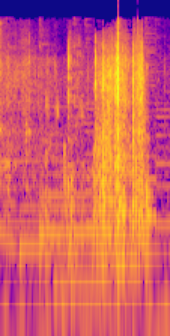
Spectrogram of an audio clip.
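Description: Soft instrumental background music with held notes, joined in the second half by a few short, sharp hissing noises.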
